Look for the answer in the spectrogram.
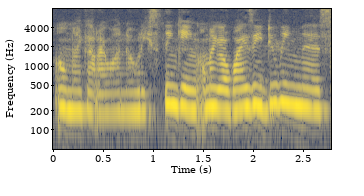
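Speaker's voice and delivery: fast, breathless rush of questions; frantic Bella. Retold or imitated. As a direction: gush it out in a hurry like an anxious reader. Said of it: "and just being like".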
